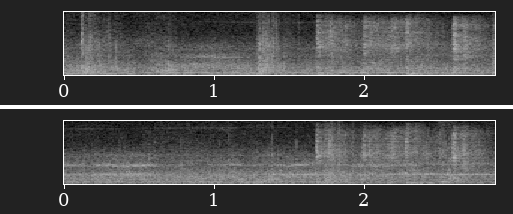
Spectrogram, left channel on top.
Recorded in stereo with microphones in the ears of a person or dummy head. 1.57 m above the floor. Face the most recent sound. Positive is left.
turn(degrees=-25)  # may be behind; listen again after turning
